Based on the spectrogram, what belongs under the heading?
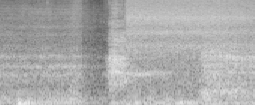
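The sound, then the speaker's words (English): A voice imitates the hiss of a poison spray spell projected from an open hand: two bursts of loud, breathy white noise separated by a brief gap, the second one longer and sustained. “You spray it out at them.”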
